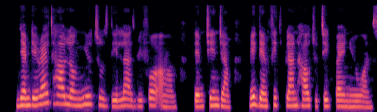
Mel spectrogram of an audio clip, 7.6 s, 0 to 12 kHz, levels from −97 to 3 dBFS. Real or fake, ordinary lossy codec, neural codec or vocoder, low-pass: fake; none; vocoder, 22.05 kHz, 80 mel bands, Vocos; 9.9 kHz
